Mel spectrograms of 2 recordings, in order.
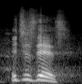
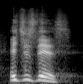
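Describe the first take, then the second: No difference in how they are said.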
